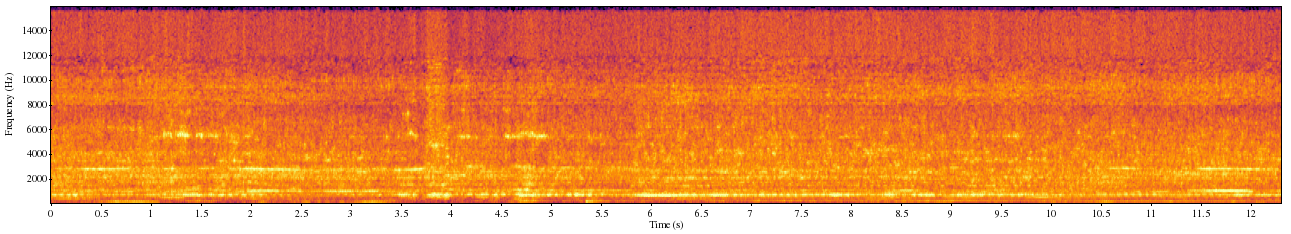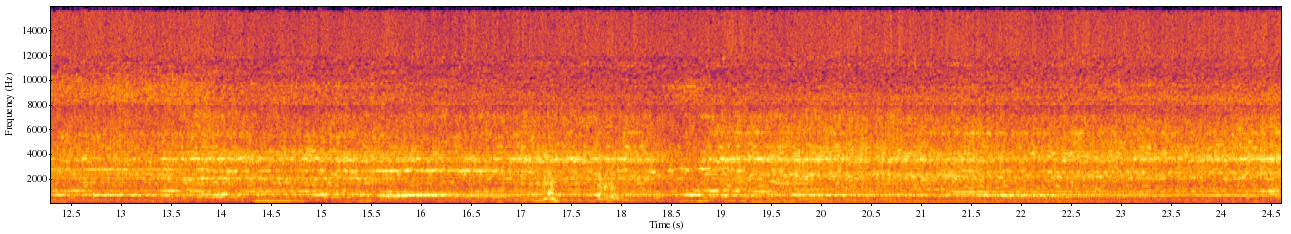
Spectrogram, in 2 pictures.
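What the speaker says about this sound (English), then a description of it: "When the foam is real dead like this and don't have no density to it, it's harder to cut with a knife like this." A knife cuts through old, low-density Corvette seat foam, giving a steady scraping, rasping sound that carries on throughout without pause, close and fairly quiet, with no talking.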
